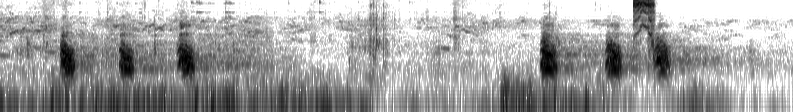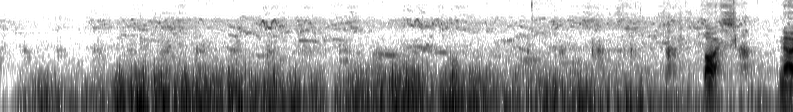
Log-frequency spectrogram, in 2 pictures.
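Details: Barking from an Australian cattle dog at Wellington Point: three quick barks, a short pair after a pause, a gap, then steady low rumbling background and one last sharp bark.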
